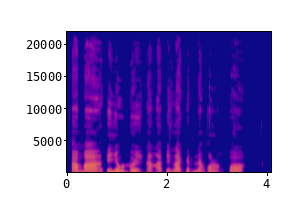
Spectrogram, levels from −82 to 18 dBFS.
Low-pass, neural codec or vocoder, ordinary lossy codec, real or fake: none; none; none; real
